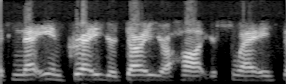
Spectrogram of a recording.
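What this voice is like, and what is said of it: Scottish accent. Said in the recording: “with the accent, you could tell you're from, all right, Scotland ... Scotland. Don't confuse them.”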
